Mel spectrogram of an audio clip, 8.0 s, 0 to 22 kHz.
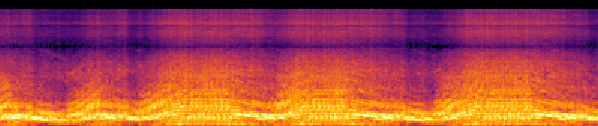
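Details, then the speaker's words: Kawasaki Ninja 250R FI twin revved to the limiter after a part was replaced to cure top-end stumbling and exhaust popping; now revs up and falls back cleanly with no misfire. Healthy free revving. "nah seperti yang sahabat biker dengar sekarang jadi ringan ini tarikannya Oke atas bawah mantap"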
